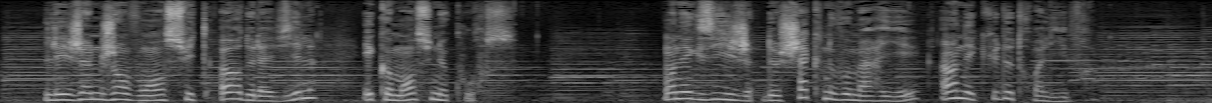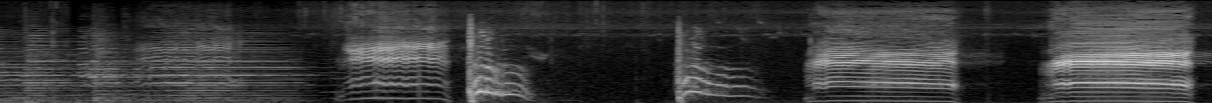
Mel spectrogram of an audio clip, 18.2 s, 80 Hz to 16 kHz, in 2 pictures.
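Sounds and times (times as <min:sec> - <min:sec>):
speech: 0:00.3 - 0:03.9, 0:05.0 - 0:08.3
sheep bleating: 0:10.1 - 0:12.6, 0:15.2 - 0:18.1.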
